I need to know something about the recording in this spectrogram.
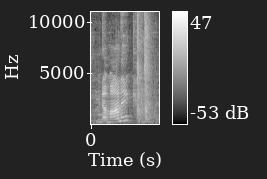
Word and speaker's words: mnemonic: And I love the weird little video mode in Johnny Mnemonic.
